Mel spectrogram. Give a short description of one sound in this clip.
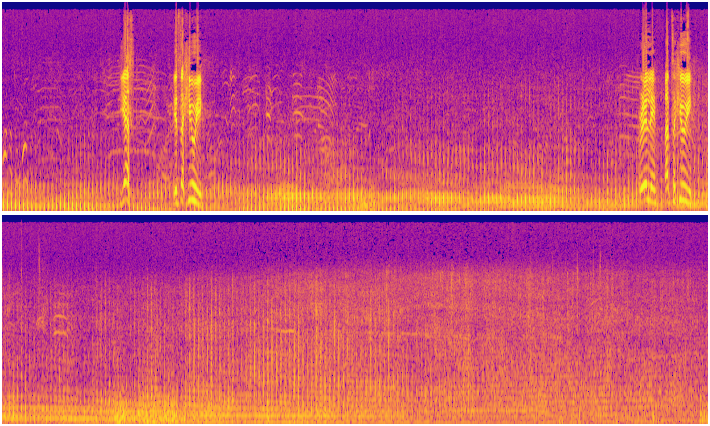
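A helicopter's rotor thuds steadily overhead and slowly fades.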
